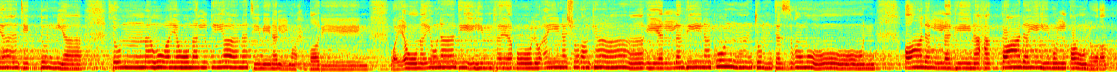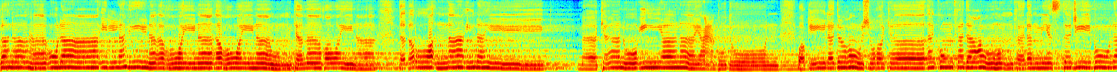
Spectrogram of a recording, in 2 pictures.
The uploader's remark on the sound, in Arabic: تسجيلات من صلاة التراويح لشهر رمضان عام 2016.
